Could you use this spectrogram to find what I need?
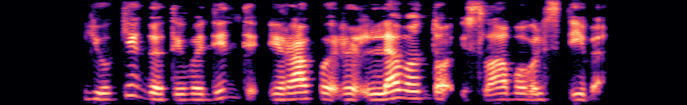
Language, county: Lithuanian, Vilnius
